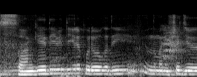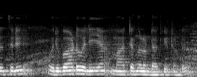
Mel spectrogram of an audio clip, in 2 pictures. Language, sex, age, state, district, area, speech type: Malayalam, male, 45-60, Kerala, Wayanad, rural, spontaneous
